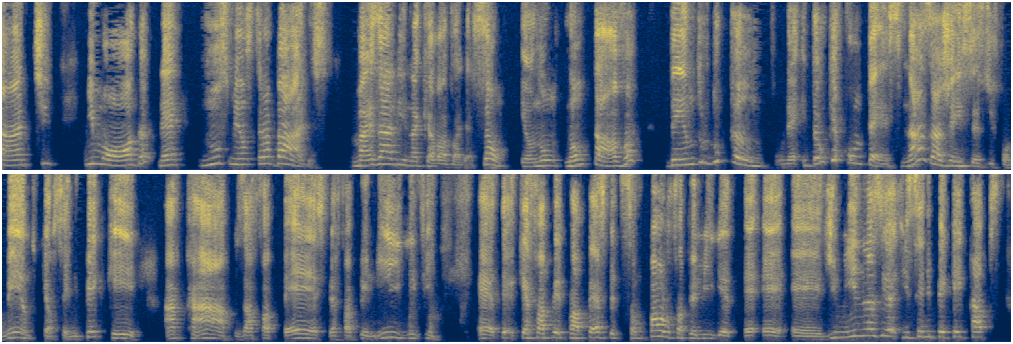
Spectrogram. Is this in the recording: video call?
yes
